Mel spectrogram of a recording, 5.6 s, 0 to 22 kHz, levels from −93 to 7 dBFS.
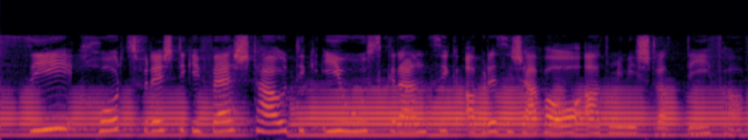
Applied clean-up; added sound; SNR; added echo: none; Brass instrument; 1 dB; none.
